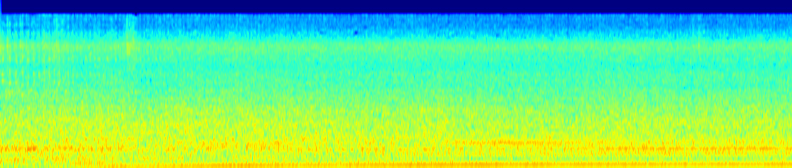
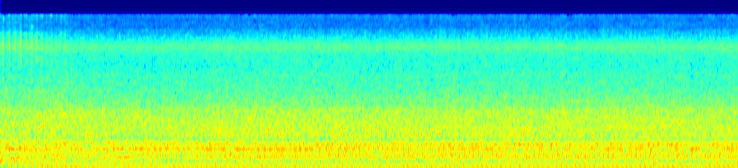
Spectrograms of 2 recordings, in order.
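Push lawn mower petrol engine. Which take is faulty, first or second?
first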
